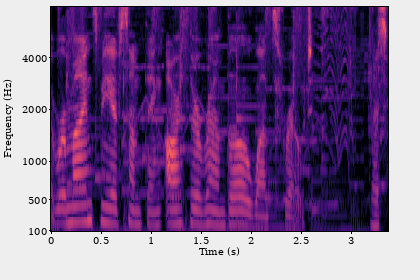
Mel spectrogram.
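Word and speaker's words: Rimbaud: me oh it reminds me of something Arthur Rambo once wrote that's how you pronounced that I is another meaning what you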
